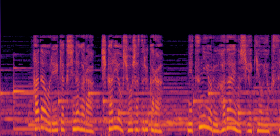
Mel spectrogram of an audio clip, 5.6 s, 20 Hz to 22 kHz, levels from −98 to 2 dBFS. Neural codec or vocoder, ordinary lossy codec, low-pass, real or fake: none; none; none; real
